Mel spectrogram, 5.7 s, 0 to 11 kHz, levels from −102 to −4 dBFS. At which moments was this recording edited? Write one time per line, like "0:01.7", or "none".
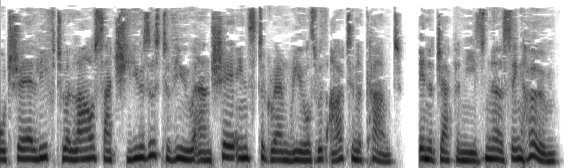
0:04.2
